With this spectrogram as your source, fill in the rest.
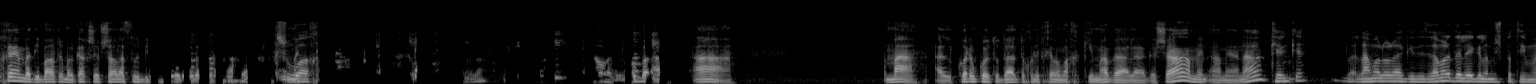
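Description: Other side's voice leaking through first appears from 1.49 to 2.13 s, a second voice sitting roughly 10 dB under the talker, and returns more faintly, around 15 dB down, from 3.38 to 6.58 s. The likely cause is a loudspeaker on the talker's device whose playback the echo canceller failed to fully subtract from the microphone signal, so the far end bleeds back into the send path as a secondary layer beneath the main speech.

Speech suppressed in double talk runs from 1.51 to 4.82 s and again from 5.86 to 6.93 s, overlapping both stretches of leakage. With both ends talking together, the canceller likely could not tell the local talker from the echo and attenuated everything. The talker's speech sinks by as much as roughly 40 dB, becoming muffled or breaking into pieces across about three seconds in the first span and about one second in the second.

Background gated by the echo canceller strikes at 5.21 to 5.38 s. 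While the loudspeaker was active the canceller clamped the microphone hard, pulling the room tone down by about 39 dB for around 150 ms. The ambience briefly vanishes into near silence, then snaps back once the suppression releases, all heard through a call band that stops at 8 kHz, consistent with G.722 at 64 kbps.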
